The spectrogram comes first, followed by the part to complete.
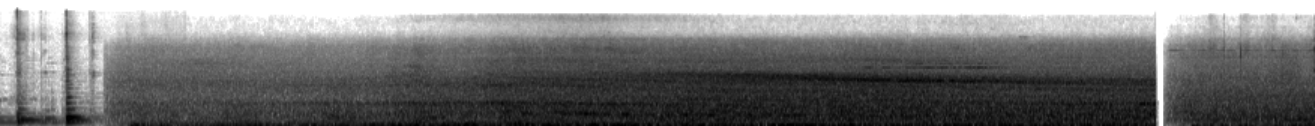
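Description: A metro train running alongside the platform: a rumbling rail noise builds over the first few seconds and then holds steady, with a high whine that slides slightly lower in pitch. Guitar music ends about a second in, and the train sound cuts off suddenly just before the end.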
